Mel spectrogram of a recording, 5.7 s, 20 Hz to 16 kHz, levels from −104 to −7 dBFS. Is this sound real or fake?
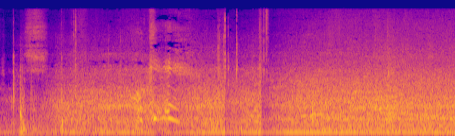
real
